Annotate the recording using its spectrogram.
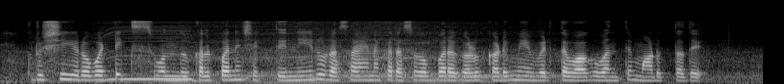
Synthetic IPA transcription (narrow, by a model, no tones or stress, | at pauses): kɾuʃiɾoːbɐʈiksond̪ukɐlpɐneʃɐk̚t̪iniːɾuɾɐsaːjɐnɐkɐɾɐsɐɡɔbːɐɾɐɡɐɭukɐɽimejɐʋɐɾt̪ːɐʋaːɡuʋɐnt̪e̞maːɽut̪ːɐd̪e̞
